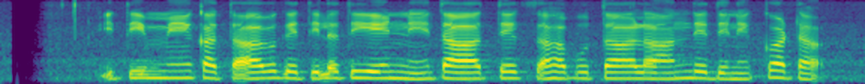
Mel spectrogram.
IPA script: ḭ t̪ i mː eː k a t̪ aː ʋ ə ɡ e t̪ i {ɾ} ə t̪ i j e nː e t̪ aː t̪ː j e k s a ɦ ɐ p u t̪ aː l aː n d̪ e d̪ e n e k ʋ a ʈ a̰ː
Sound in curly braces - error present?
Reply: yes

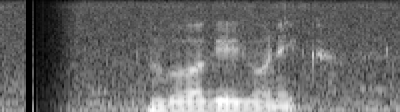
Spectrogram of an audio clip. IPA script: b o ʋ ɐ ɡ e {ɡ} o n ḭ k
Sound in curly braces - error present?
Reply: no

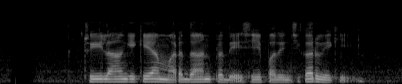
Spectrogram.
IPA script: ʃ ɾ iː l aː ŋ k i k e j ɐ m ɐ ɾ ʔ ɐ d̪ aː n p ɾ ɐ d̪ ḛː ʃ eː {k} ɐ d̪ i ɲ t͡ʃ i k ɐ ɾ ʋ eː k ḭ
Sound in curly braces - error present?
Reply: yes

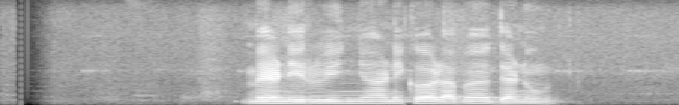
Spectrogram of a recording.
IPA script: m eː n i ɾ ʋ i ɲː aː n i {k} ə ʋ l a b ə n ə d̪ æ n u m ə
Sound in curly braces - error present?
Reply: no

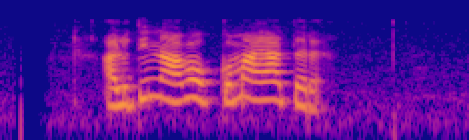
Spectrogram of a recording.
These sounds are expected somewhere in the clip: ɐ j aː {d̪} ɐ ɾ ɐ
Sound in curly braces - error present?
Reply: yes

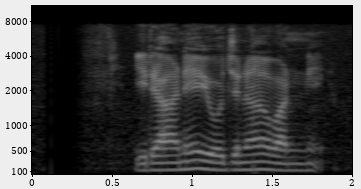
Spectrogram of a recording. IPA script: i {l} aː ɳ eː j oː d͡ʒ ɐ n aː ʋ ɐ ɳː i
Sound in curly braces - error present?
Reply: yes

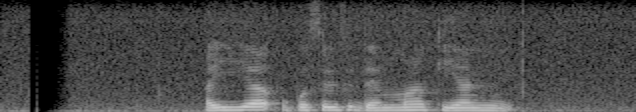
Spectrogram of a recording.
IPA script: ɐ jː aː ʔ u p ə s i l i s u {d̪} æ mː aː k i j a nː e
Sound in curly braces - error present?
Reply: no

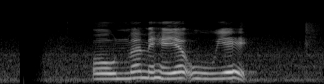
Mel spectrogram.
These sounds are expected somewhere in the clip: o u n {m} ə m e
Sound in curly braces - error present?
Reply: no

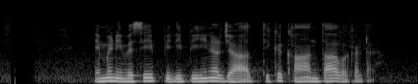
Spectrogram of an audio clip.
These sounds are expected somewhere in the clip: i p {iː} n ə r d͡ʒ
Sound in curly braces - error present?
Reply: no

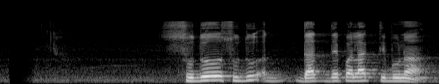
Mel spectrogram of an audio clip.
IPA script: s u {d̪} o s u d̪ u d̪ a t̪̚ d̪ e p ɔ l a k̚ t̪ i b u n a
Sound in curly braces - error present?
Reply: no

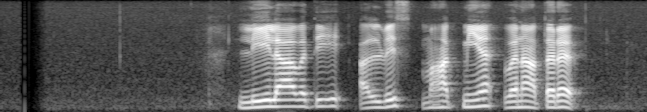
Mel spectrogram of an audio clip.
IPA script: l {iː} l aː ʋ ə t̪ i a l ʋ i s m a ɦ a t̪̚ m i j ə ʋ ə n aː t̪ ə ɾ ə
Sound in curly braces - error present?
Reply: no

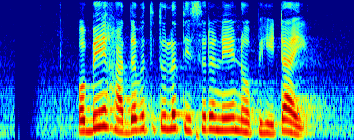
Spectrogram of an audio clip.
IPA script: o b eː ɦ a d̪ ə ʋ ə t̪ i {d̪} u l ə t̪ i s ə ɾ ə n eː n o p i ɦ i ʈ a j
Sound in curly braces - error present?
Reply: yes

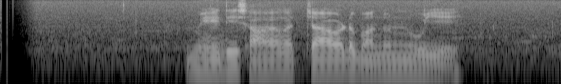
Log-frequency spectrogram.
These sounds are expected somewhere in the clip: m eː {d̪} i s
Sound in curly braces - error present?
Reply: no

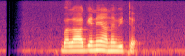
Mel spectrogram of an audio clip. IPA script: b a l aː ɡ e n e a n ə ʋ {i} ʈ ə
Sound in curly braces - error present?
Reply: no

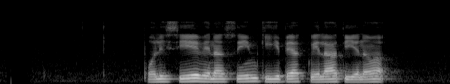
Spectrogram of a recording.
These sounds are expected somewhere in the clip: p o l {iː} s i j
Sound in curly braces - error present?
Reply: yes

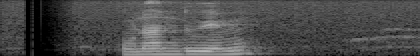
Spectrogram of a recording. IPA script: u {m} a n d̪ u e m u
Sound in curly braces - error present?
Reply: yes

